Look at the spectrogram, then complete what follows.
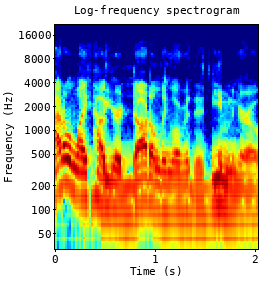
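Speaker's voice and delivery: usual speaking voice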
